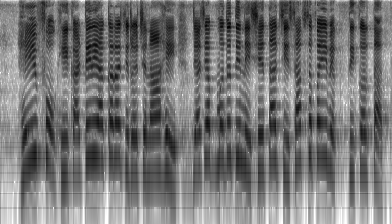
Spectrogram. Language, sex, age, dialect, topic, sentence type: Marathi, male, 18-24, Standard Marathi, agriculture, statement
